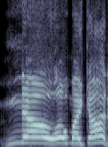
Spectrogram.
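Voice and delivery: mock horror. Sister horrified.

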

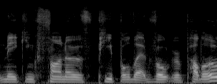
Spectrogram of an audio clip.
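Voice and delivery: normal talking voice

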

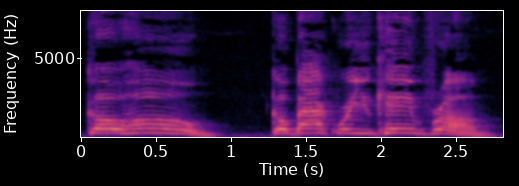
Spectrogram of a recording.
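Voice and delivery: high, loud jeering shout; heckling. A narrator's reading. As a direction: heckle from the stands. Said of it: "turned to heckling and booing".

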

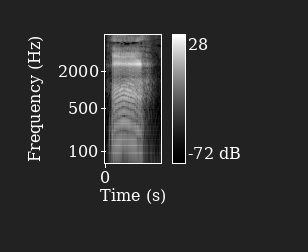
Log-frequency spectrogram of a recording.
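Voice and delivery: big high open-mouthed yawn; loud yawn. Real, not acted. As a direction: let a real late-night yawn out.

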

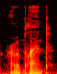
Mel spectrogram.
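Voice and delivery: ordinary talk, nothing marked

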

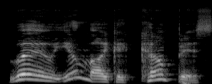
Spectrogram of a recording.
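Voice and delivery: put-on high, loud botched British accent that drifts Australian; failed Australian. [name] marvels at the floating scarab in a bad accent. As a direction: try for British, land in Australia. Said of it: "That was Australian".

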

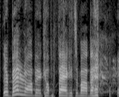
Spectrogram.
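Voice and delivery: hammed-up outrage at the house owner; mock angry buddy.

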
